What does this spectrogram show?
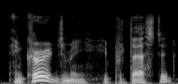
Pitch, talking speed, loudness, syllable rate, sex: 100 Hz, 135 wpm, -19 LUFS, 6.9 syllables/s, male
